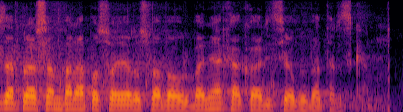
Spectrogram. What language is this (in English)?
Polish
